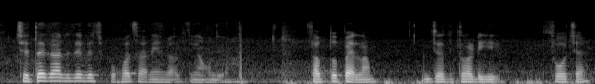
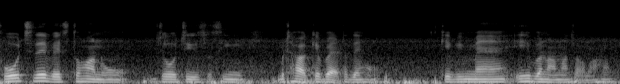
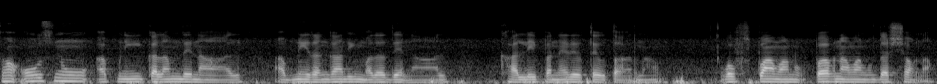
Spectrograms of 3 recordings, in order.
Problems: constant background noise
